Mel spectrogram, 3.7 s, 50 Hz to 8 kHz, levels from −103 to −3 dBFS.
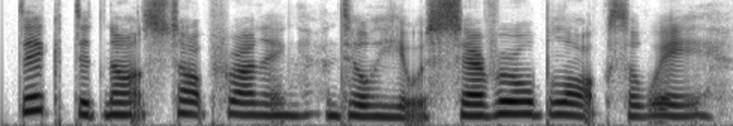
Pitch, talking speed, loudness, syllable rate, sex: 240 Hz, 180 wpm, -17 LUFS, 4.7 syllables/s, female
